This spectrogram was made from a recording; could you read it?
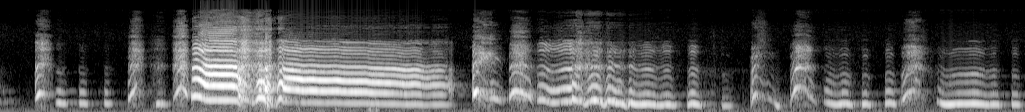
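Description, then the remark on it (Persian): A child bursts into a loud, drawn-out wail that breaks into choppy, hiccuping sobs, rising and falling in short bursts. “آه گریه نکن … عزیزم.”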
